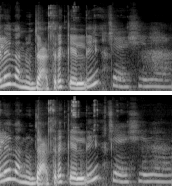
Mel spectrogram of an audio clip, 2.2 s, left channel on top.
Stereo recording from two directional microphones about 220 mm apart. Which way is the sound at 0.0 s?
65° left (ahead or behind).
